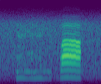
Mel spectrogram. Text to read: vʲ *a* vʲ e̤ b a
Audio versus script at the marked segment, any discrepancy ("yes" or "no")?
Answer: yes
